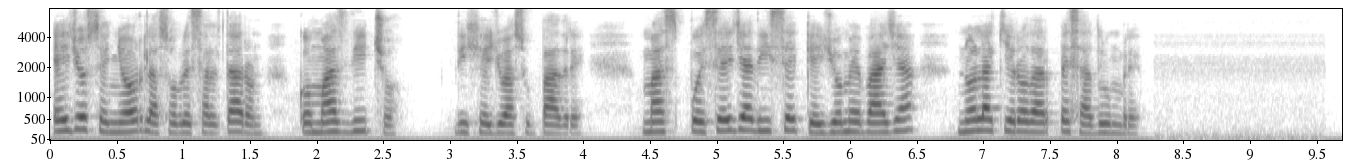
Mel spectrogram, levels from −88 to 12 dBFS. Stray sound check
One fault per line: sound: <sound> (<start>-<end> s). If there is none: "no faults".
no faults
